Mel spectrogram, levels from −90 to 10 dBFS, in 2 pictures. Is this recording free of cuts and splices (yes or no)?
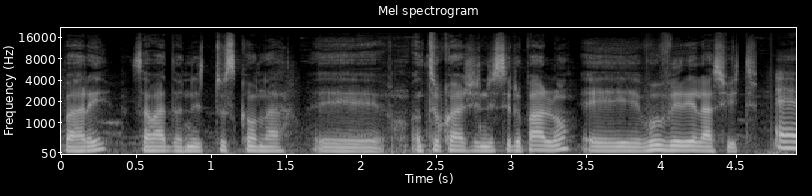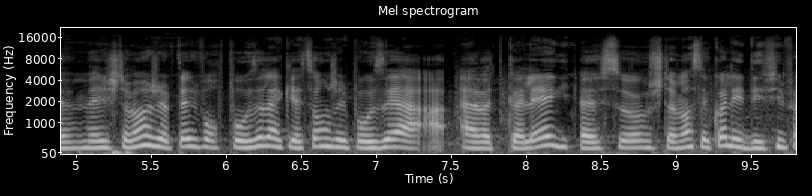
no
